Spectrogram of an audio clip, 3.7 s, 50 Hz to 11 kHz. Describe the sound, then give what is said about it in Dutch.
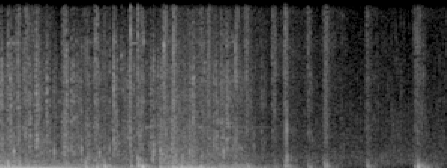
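A horse's hooves clip-clop at a steady trot in the distance at about 11 at night, fairly faint, with a low rumble underneath that fades partway through. “Het is tegen 11:00 in de avond als Kees in de verte de hoefslag van een paard in draf hoort.”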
